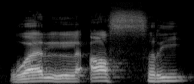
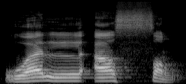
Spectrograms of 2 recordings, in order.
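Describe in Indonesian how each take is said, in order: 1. Kata ini berakhir dengan vokal i pendek. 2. Kata ini berakhir pada huruf r tanpa vokal. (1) "Bukan dibaca wal asri" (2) "Wal asr. Ya"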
